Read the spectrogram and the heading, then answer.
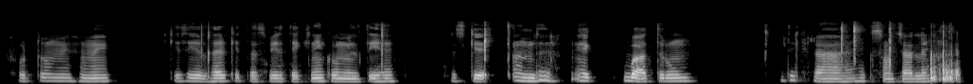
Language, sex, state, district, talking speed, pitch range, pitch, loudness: Hindi, male, Jharkhand, Jamtara, 130 wpm, 140-160 Hz, 150 Hz, -23 LUFS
